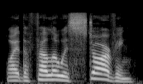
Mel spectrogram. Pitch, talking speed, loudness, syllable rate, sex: 185 Hz, 210 wpm, -16 LUFS, 5.4 syllables/s, female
